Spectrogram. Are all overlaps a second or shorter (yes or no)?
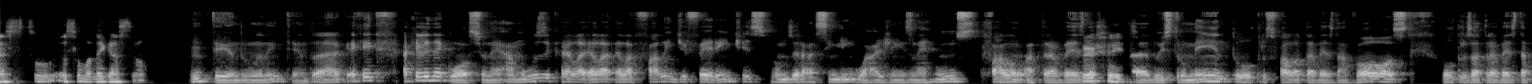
yes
